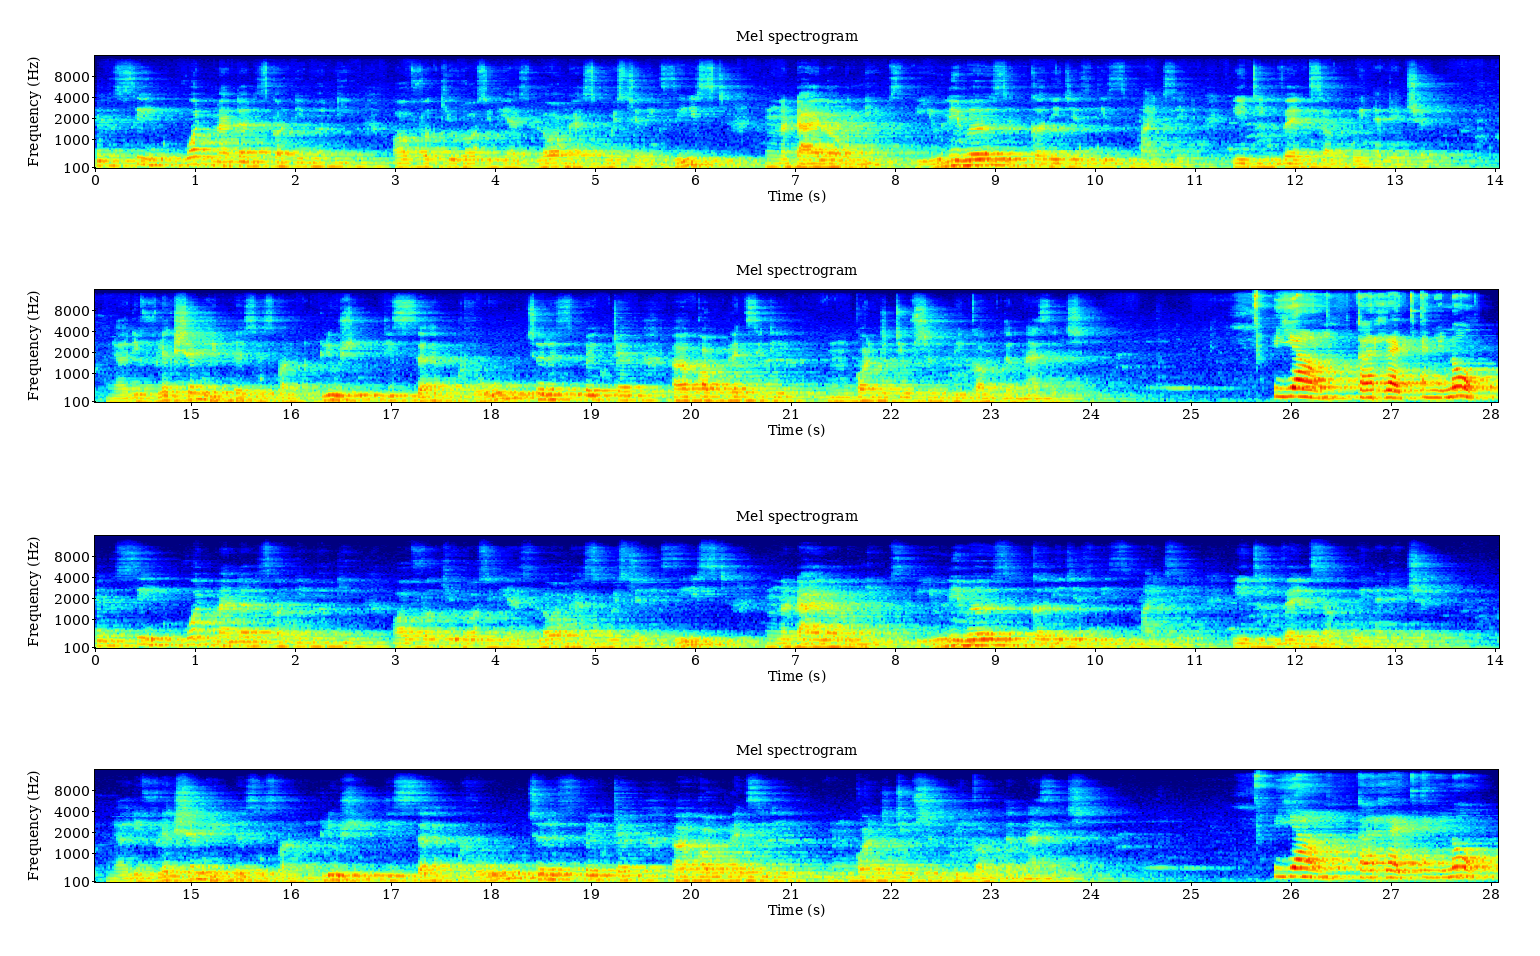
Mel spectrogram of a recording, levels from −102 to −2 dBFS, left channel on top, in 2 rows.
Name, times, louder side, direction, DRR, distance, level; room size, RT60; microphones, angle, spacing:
voice 1, 0.0-2.6 3.0-6.2 6.7-7.9 8.2-10.9 11.3-13.3 14.1-21.0 21.3-23.9 24.6-24.9, left 1 dB, 80° left, 2 dB, 0.9 m, -29 dB
voice 2, 25.8-27.9, left 4 dB, 60° left, 9 dB, 0.3 m, -19 dB
10.0 x 4.5 x 3.3 m, 2.3 s
head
